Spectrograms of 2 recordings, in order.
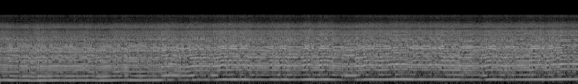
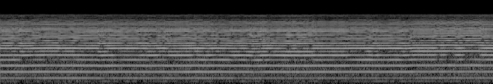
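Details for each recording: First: Black Widow mouse racer glow engine on its first test run: polished crank bearings, fitted cylinder/piston, high-compression head, 5x3 prop, 24% nitromethane, needle at three turns. A high, buzzy steady scream with a slight wavering burble; it is set rich for the early runs. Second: Black Widow mouse racer second run after loose screws found, 24% nitromethane fuel, 5x3 prop, high-compression head: high steady full-throttle buzz holding pitch, about twice as loud with prop wind audible; runs strong and clean.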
